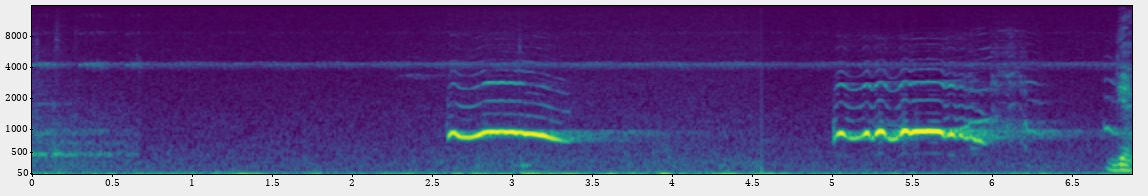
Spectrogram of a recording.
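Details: Tawny owls calling in the evening after dusk at the forest edge in central Slovenia, two communicating from north and east: two drawn-out, mellow hoots about two seconds apart, the second quavering before fading, over a steady high electronic whine.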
